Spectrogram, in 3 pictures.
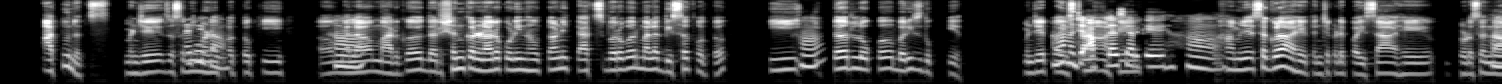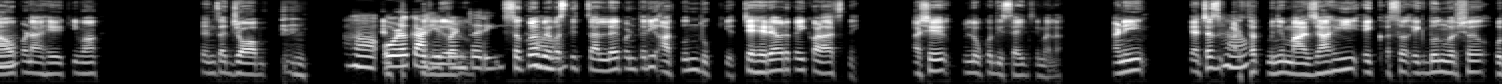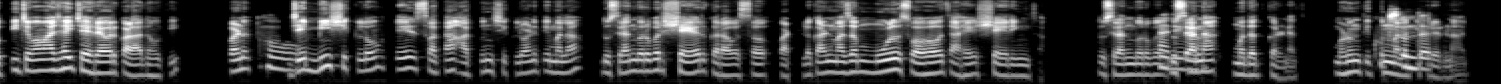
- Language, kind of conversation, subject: Marathi, podcast, या उपक्रमामुळे तुमच्या आयुष्यात नेमका काय बदल झाला?
- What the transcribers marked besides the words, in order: tapping; throat clearing; in English: "शेअर"; in English: "शेअरिंगचा"; other background noise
